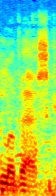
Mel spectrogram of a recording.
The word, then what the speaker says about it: Levesque: Levesque. Yes. I say Levesque. I pronounce it that way.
